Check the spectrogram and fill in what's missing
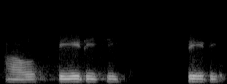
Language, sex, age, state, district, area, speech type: Marathi, male, 18-30, Maharashtra, Yavatmal, rural, conversation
